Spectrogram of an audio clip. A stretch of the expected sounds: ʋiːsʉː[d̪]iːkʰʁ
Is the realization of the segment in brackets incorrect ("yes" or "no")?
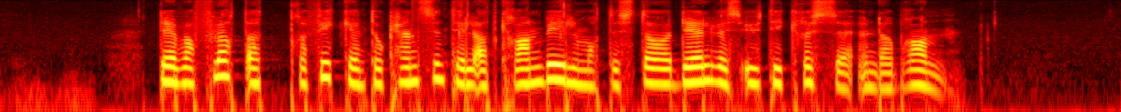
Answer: yes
